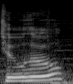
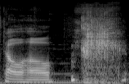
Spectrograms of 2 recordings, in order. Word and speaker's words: Touhou: you say it like to who oh because I'm just goofing I know it's Touhou I say it like to who because I spent a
